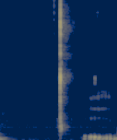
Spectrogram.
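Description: A single sharp, bright pop of an old camera flashbulb firing, brief, followed by a low murmuring rumble.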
